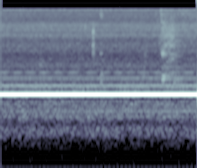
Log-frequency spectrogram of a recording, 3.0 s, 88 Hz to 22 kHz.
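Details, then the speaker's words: Cobra 21 LTD CB radio on test set during audio input alignment: steady harsh buzzy tone about 1 kHz, hard-clipped square-wave audio, modulation jumping from 70 to 100 percent; owner suspects a modulation fault, not confirmed. "hear that that's the square wave I can tell without putting on the skull I'm getting the square wave audio response - sounds horrible just jumps from 70 to pretty much to a hundred"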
